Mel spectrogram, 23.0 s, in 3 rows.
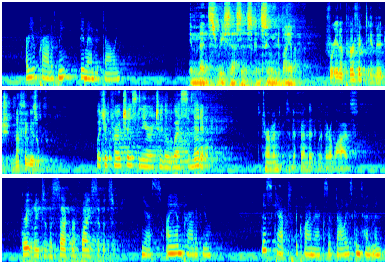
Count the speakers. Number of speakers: six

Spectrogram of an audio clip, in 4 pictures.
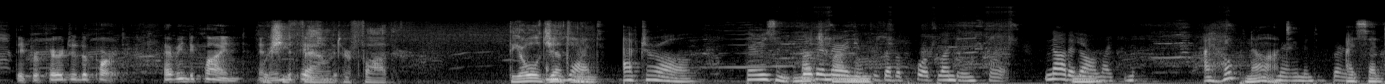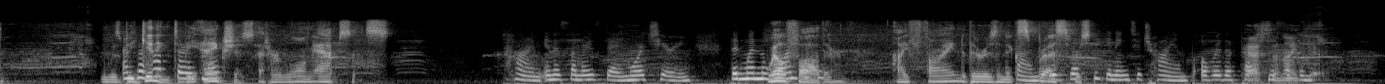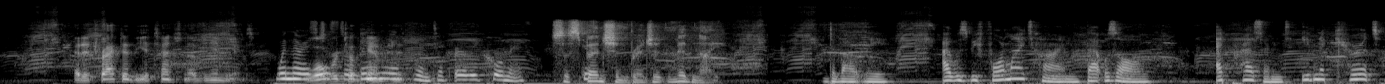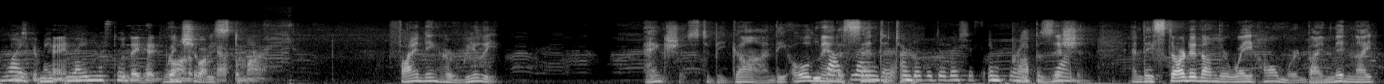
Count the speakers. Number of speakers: four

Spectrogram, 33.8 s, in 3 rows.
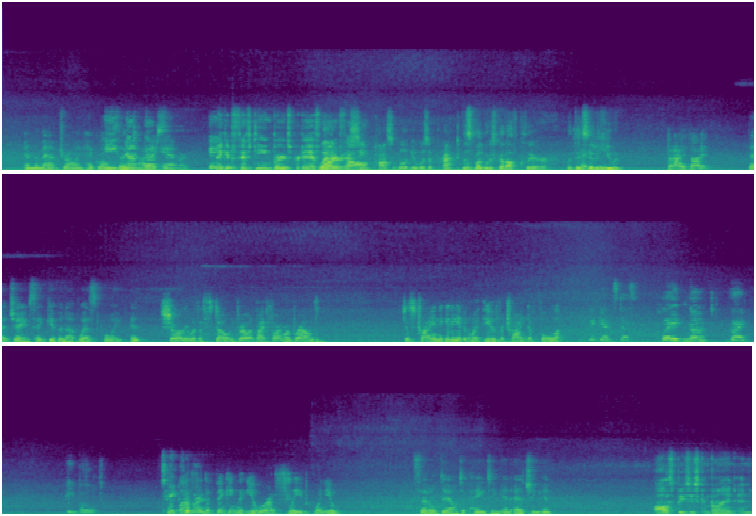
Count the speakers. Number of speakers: six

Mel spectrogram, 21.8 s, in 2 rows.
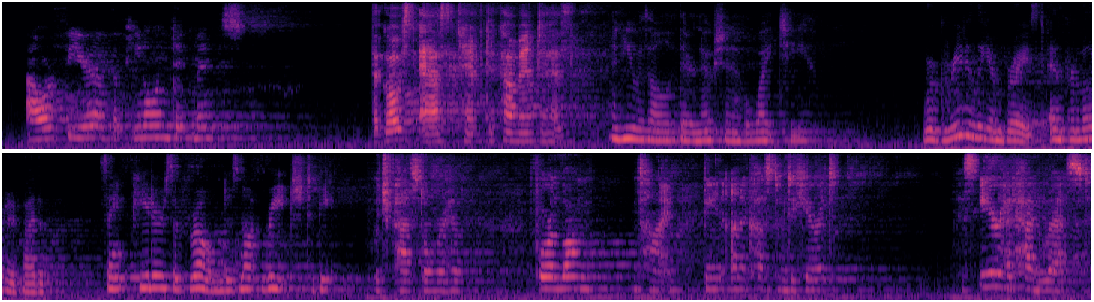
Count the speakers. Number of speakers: six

